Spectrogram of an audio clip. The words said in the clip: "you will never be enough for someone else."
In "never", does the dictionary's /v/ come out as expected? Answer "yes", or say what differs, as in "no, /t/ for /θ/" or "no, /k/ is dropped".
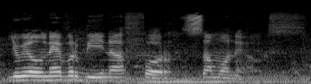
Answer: yes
